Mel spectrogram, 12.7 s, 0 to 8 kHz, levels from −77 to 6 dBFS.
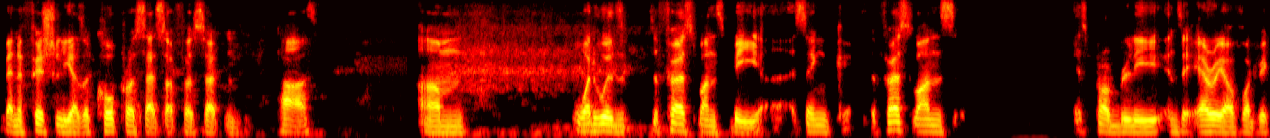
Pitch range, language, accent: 85-100 Hz, English, German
